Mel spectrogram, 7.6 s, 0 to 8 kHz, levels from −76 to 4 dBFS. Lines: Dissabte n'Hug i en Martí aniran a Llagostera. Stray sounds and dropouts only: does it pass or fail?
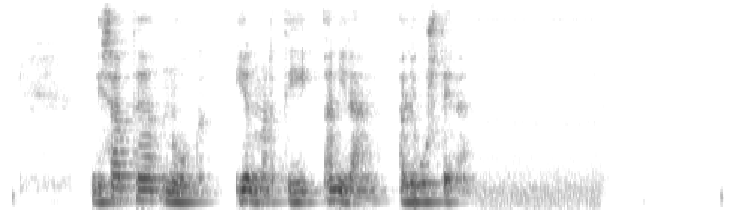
pass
